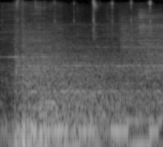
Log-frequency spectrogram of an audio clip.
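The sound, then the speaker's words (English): A car's engine rumbles low and steady as the vehicle pulls up outside a house, a continuous deep hum that holds throughout with no clear change in pitch. “Then in a flashback, a car pulls up outside the Braddock house.”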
